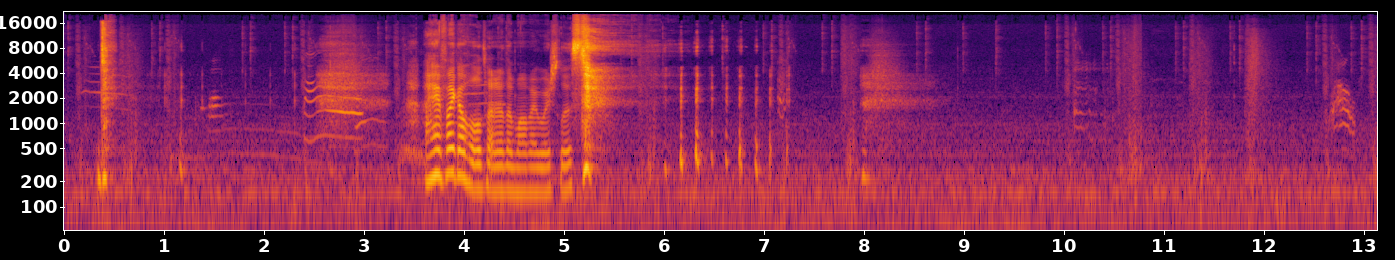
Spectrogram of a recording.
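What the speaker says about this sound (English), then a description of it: "I love the cat sounds so much." Cartoonish cat meows from the video game I Commissioned Some Cats rise in a short cluster partway through, heard beneath and between a person talking.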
